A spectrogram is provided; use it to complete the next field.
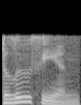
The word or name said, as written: Duluthian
